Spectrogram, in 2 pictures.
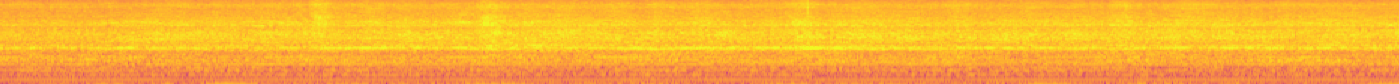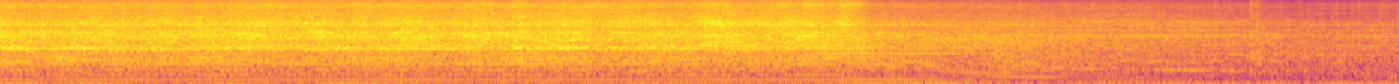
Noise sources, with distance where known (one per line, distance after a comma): large rotating saw, near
